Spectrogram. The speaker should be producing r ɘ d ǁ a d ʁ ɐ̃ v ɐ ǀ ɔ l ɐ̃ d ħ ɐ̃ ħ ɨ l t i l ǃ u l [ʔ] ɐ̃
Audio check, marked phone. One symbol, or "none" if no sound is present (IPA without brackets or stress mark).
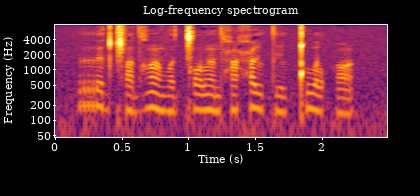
q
